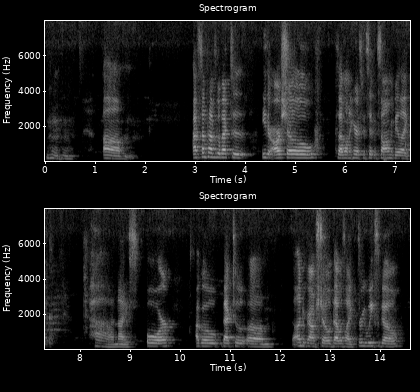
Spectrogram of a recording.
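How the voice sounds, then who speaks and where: The co-host of a casual live-stream show, a woman, reads viewer comments aloud and rambles in between, cursing freely and laughing readily. Her low-leaning, mellow voice moves a little slowly and rings in an echoey room.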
